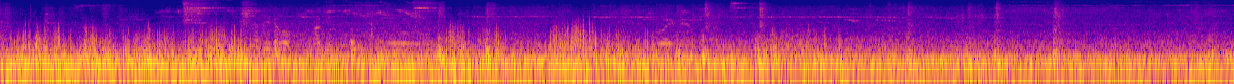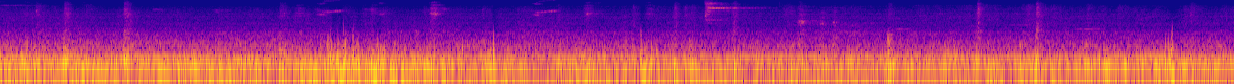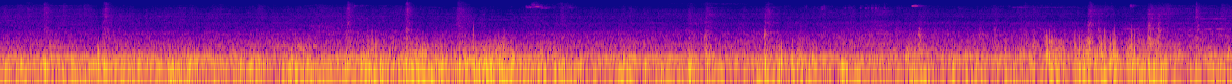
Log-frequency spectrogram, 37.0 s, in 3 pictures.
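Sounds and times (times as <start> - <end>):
train rumble from inside coach: 0.0 - 37.0.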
